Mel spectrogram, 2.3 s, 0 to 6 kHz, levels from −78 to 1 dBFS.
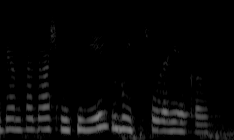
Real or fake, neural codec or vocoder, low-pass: fake; codec, 16 kHz, 0.5 kbps, X-Codec, HuBERT features, trained on general audio; 5.4 kHz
